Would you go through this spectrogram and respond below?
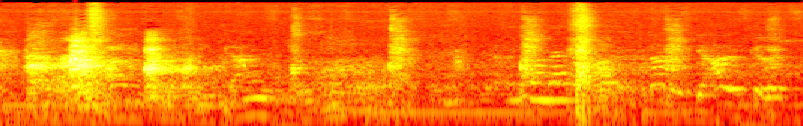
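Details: Father dog with his pups hanging on his neck during play; several short, sharp yips and barks burst out irregularly over people talking in the room.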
